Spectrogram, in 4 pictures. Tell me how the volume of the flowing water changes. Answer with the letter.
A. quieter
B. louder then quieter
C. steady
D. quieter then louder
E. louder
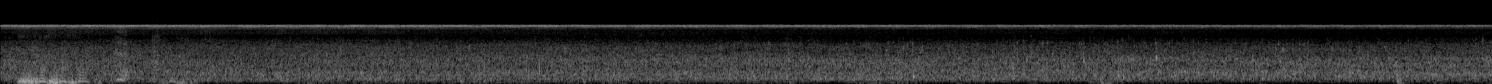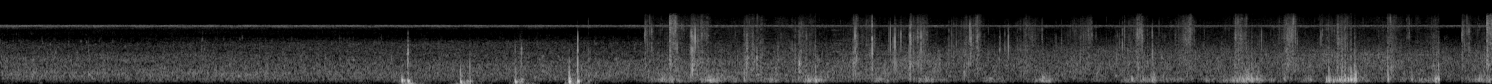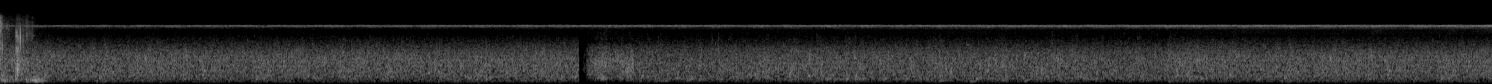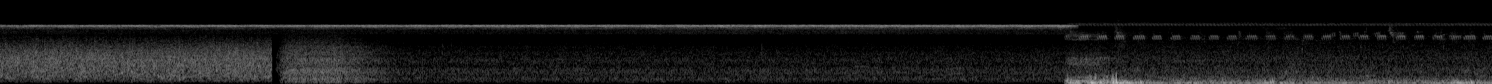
A.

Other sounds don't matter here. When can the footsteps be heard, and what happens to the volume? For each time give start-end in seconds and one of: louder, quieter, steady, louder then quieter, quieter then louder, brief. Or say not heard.
18.9-30.3 quieter then louder.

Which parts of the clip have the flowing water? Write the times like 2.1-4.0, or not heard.
0.0-59.6.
